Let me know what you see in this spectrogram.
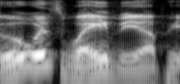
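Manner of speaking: ordinary talk, nothing marked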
